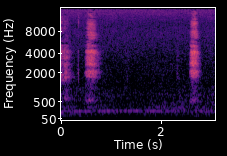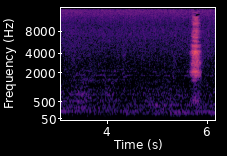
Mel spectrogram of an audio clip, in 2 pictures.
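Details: Sneezing and nose-blowing: three short, sharp bursts of air through the nose after a tickling nose, with mucus filling a tissue, in a quiet room.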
